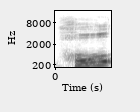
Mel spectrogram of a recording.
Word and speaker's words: pull: Some students think pull is really hard to say. Pull. Listen, it just sounds like the word apple. If you can say apple, you can say pull.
